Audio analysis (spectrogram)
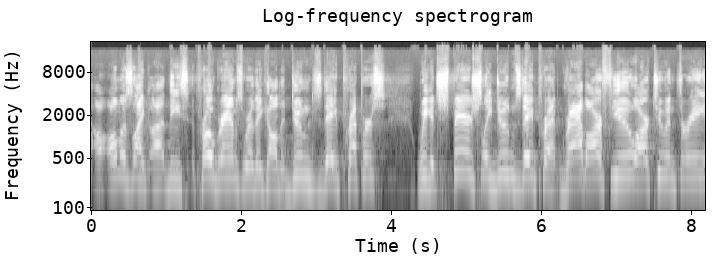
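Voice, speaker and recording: A man's voice: very high-pitched, pushed and bright, in a large hall. A man in his late thirties, preaching a sermon as pastor, impassioned and conversational with asides to the congregation. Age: 30s.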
